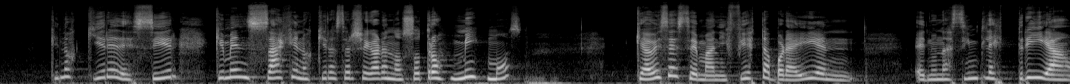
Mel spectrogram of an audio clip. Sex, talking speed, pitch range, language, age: female, 140 wpm, 215-290 Hz, Spanish, 20-39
